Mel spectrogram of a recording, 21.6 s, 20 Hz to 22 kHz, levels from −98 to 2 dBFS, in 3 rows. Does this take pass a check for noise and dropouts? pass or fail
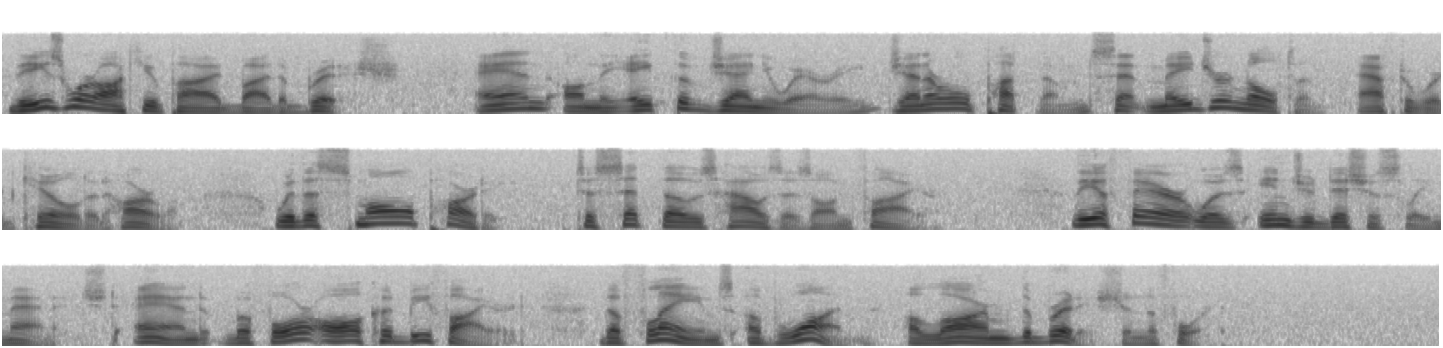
pass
